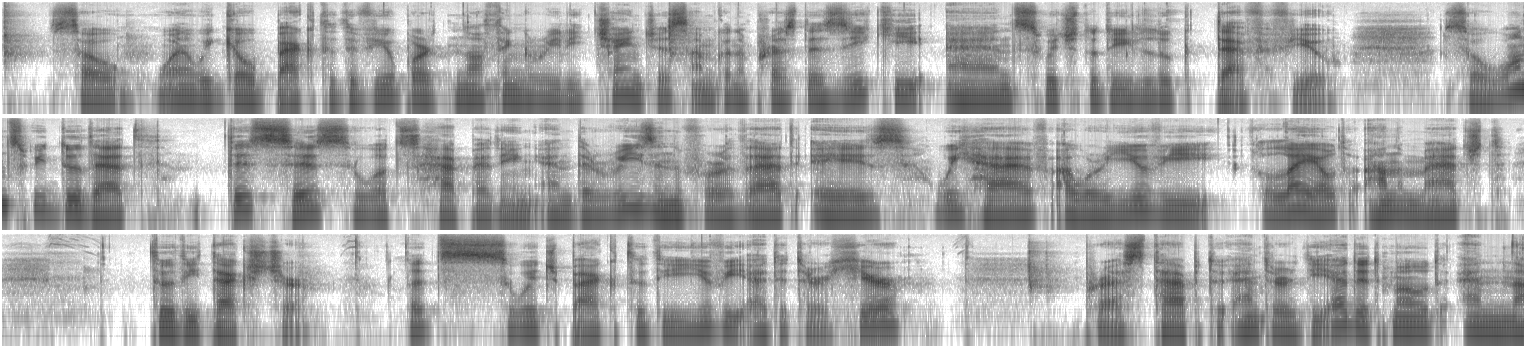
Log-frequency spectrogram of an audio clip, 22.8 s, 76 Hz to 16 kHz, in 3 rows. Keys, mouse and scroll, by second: 0.0 ctrl+space, 0.0-1.6 drag, 1.6-20.4 middle drag, 1.6-2.1 scroll down 2, 2.4-3.0 scroll up 2, 6.2 z, 6.8-7.2 scroll up 2, 12.7-13.4 scroll up 2, 13.4-14.1 scroll down 2, 20.4 Tab, 20.4-22.8 drag.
